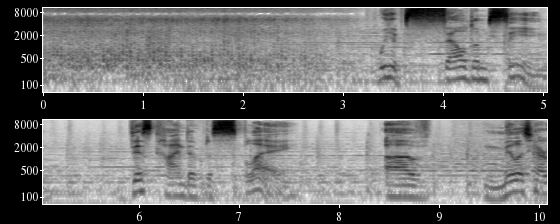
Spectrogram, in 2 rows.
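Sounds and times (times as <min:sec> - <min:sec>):
military helicopter rotor thrum flying low overhead above protesters in the United States: 0:00.0 - 0:03.3
military helicopter engine rumble: 0:00.0 - 0:03.9
speech: 0:03.4 - 0:05.2, 0:05.9 - 0:07.7, 0:08.4 - 0:10.0.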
